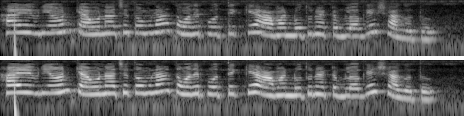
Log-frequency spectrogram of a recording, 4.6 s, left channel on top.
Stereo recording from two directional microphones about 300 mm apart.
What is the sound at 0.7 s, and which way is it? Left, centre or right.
Speech, centre.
